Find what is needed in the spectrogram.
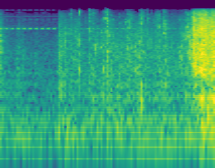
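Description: Mostly quiet, with a faint hiss and a few small clicks. Near the end a breathy hiss rises as helium is drawn from a balloon at the mouth.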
